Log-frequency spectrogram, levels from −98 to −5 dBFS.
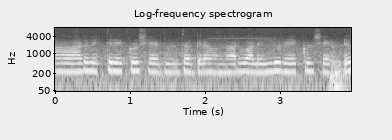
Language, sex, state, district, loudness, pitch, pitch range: Telugu, female, Andhra Pradesh, Krishna, -14 LUFS, 220 Hz, 215-230 Hz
